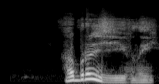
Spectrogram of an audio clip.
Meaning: abrasive
- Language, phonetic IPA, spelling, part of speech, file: Russian, [ɐbrɐˈzʲivnɨj], абразивный, adjective, Ru-абразивный.ogg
